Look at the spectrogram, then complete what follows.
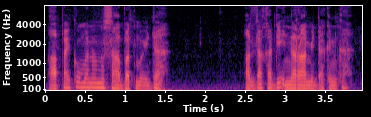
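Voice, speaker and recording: A man's voice: mid-range voice, fast talker, a bit bright, no room sound, natural voice. A man with an Ilocano accent playing a questioning, reproachful villager in a radio comedy drama. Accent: Ilocano Filipino.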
